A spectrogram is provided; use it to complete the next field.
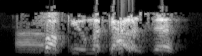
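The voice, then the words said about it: Attempted Mel Gibson voice. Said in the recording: “Can you do a Mel Gibson voice? ... I don't even know what accent this is, mate.”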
